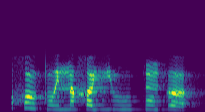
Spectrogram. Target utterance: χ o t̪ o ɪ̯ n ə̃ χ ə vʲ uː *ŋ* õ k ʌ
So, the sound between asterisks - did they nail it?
no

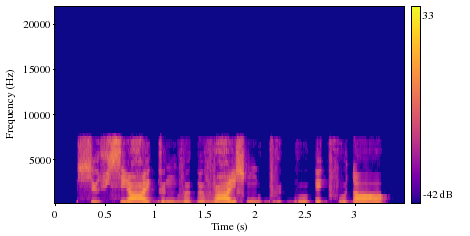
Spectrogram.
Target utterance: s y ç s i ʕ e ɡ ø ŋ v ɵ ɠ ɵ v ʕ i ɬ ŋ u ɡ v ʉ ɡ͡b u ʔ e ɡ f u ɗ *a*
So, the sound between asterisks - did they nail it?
no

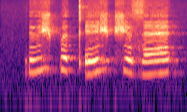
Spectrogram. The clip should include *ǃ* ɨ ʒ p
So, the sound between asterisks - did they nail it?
no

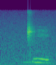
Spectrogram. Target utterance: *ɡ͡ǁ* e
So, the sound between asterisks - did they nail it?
yes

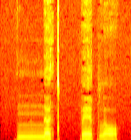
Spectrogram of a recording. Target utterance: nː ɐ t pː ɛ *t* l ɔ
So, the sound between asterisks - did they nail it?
no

